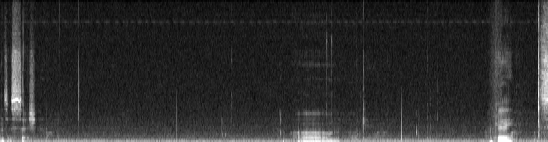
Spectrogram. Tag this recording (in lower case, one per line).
speech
